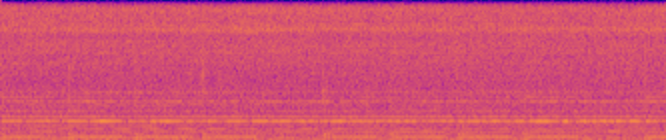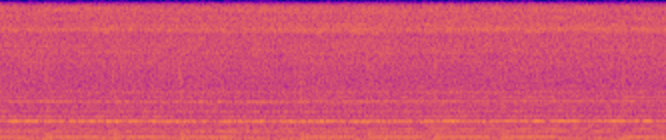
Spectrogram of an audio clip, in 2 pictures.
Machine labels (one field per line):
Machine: slide rail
